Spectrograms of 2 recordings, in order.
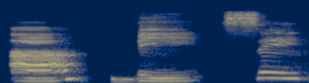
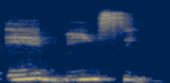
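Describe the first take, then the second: First: A, B, C said "ah, bay, say"; French letter names for A, B, C; French alphabet. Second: A, B, C said "ay, bee, see"; English letter names for A, B, C; English alphabet. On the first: Teacher contrasting French with English, A, B, C as "ah, bay, say". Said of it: "In French, we say". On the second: Teacher contrasting English with French, A, B, C as "ay, bee, see". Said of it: "So in English, you say". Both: Shown as a demonstration.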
